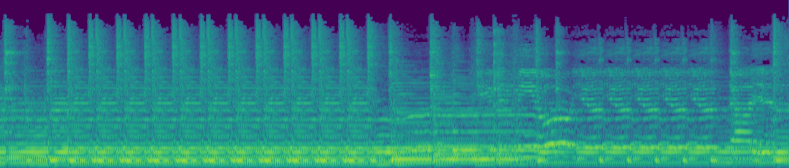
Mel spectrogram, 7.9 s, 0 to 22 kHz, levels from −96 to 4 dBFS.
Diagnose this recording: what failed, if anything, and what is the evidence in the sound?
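Repeated frames, at the codec or storage stage, from 0.93 to 3.72 s and again from 5.99 to 7.11 s. The same 0.28 s block of sound plays over and over, a stutter that restarts every 278.6 ms. It repeats ten extra times in the first stretch and four in the second. The block length fits a run of six compressed frames being written or sent more than once, and the decoder faithfully plays each copy. This lengthens the audio by about 2.79 s and 1.11 s.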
